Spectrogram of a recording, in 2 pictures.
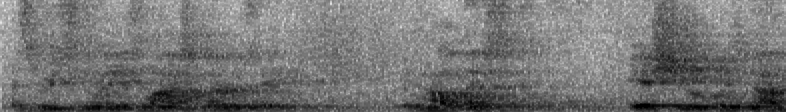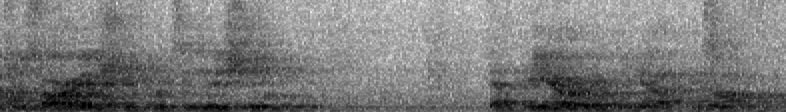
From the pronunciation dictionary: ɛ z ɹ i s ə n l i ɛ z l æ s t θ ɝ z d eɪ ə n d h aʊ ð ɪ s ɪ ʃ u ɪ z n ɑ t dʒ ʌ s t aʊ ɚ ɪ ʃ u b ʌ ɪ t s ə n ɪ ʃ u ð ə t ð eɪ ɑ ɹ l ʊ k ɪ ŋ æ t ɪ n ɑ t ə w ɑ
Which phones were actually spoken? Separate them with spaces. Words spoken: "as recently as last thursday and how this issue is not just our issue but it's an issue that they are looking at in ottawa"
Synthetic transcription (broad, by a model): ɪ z ɹ i s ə n l i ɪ z l æ s t θ ɝ z d eɪ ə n h aʊ ð ɪ s ɪ ʃ u ɪ z n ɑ t dʒ ʌ s t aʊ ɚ ɪ ʃ u b ʌ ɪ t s ə n ɪ ʃ u ð ə t ð eɪ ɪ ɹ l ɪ ɪ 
